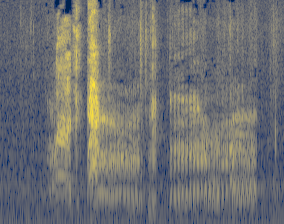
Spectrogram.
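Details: Young puppy just starting to growl: a short yelp-like burst, then a strained, harmonic, mid-pitched growl running about a second, broken by a brief gap and resuming before fading out.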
